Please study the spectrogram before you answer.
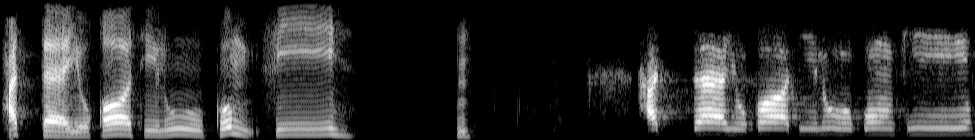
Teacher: يبقى هنقول حتى يقاتلوكم فيه، حتى يقاتلوكم فيه، لا لابد أن أظهر الميم الساكنة، حتى يقاتلو حتى يقاتلوكم فيه، ما فيش غنة، لأن أنا بظهر الميم الساكنة · Term: إظهار شفوي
